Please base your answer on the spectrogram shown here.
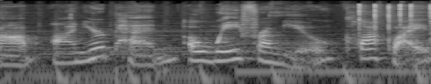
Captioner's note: pen clicking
